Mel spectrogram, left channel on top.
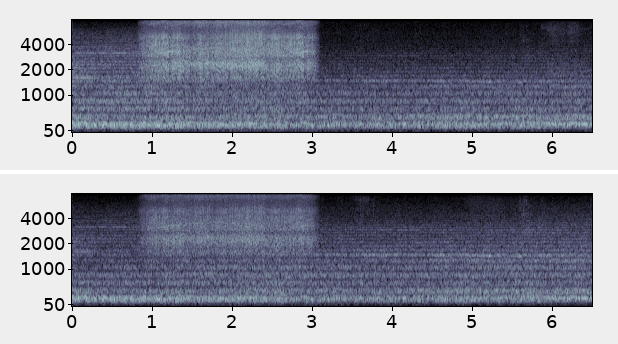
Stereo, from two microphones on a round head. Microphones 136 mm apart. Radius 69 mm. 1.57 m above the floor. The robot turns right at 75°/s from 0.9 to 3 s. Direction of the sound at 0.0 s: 140° left.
